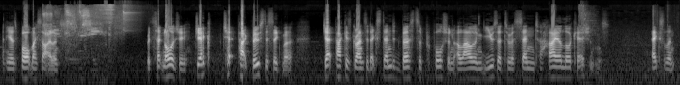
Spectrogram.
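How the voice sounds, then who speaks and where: A man narrating his gameplay in character as an earnest, curious starship captain, with formal, deliberate wording. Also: medium pitch, fairly even intonation, gravelly, a bit bright, dull audio. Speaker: player of a roleplay game series.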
